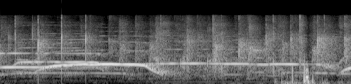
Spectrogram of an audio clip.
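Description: An audience claps and cheers loudly and steadily for a few seconds, a dense wash of applause with whoops, while a sustained tone glides beneath it.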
